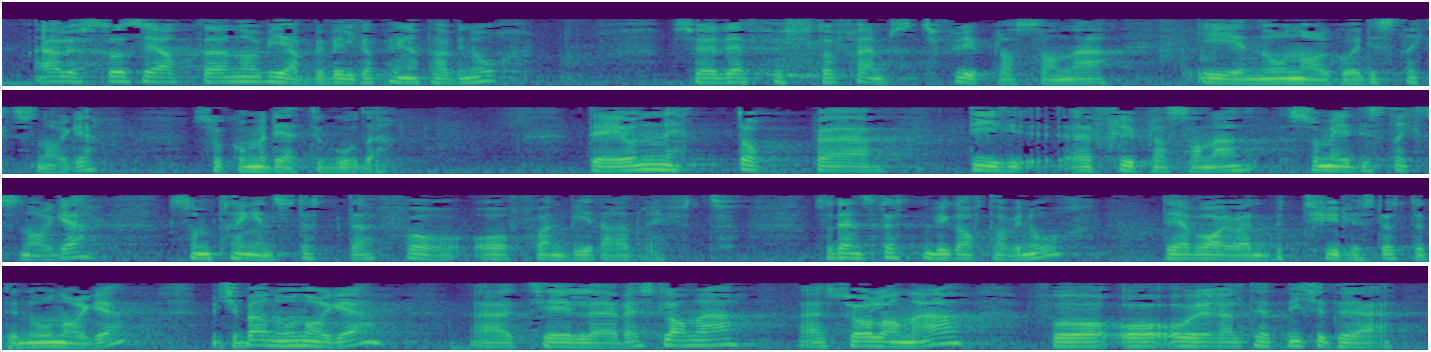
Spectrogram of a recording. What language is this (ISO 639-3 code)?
nno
